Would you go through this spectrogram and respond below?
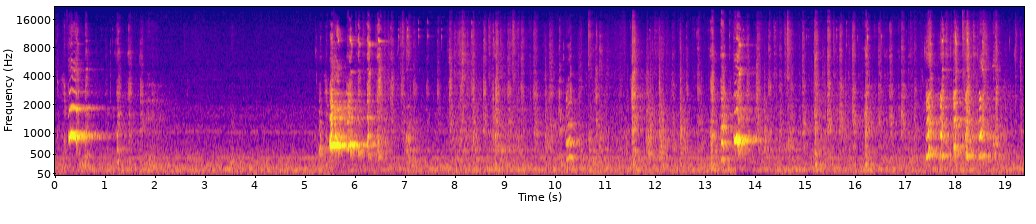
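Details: Anxious dog confined in a kennel, whining, salivating and biting the kennel bars during training with a prong collar; high thin whines come three times, separated by loud metallic clanks and rattling of the bars.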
